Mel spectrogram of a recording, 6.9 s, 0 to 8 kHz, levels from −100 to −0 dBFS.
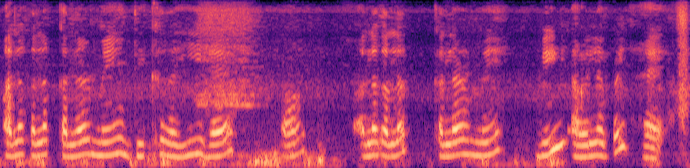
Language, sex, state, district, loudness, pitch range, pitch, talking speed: Hindi, female, Madhya Pradesh, Dhar, -17 LUFS, 220-250 Hz, 235 Hz, 115 wpm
